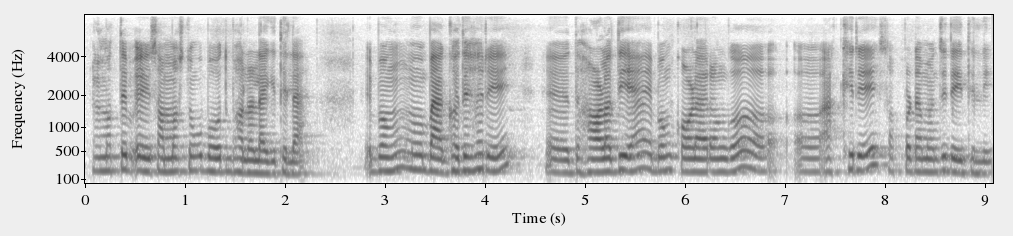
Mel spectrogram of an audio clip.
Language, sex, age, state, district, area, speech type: Odia, female, 18-30, Odisha, Nayagarh, rural, spontaneous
